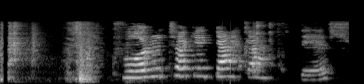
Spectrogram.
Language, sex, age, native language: Icelandic, female, 8, Icelandic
